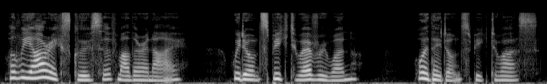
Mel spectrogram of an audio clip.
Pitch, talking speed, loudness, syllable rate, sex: 225 Hz, 185 wpm, -18 LUFS, 6.1 syllables/s, female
